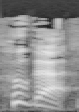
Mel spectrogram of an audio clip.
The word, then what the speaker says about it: hygge: How do you say that Scandinavian design Hygge. – Style that I love? Hygge. Yes.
